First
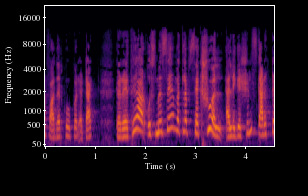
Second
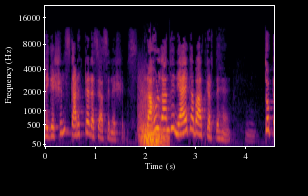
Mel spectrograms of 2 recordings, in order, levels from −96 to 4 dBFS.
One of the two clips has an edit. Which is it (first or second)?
second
